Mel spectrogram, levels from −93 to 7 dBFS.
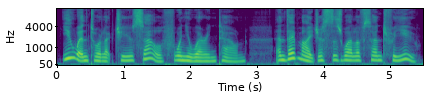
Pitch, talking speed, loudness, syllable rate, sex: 205 Hz, 230 wpm, -19 LUFS, 5.1 syllables/s, female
